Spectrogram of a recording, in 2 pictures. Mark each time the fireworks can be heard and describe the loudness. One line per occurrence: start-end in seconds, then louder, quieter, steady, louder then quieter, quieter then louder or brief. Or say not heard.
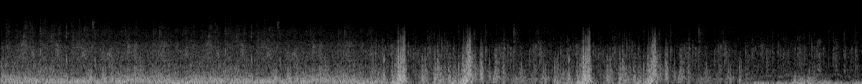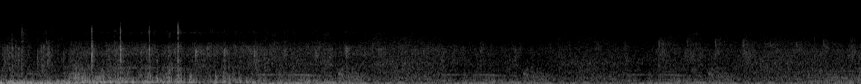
not heard.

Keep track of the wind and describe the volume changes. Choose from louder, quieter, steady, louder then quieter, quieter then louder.
quieter.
